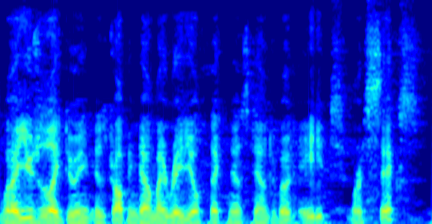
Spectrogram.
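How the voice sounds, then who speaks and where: Very fast delivery from a man at medium pitch, his pitch varying in an ordinary way. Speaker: 3D modeling tutorial creator. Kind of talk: tutorial. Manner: fast talker; casual, slightly sloppy.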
